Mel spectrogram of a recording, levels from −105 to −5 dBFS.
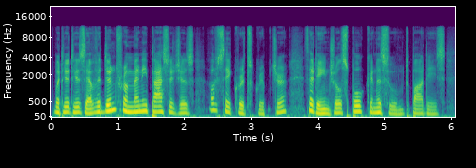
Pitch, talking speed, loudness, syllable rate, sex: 140 Hz, 160 wpm, -17 LUFS, 5.5 syllables/s, male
